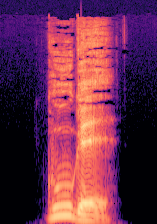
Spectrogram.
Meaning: inflection of googeln: 1. first-person singular present 2. singular imperative
- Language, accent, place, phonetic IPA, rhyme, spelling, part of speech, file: German, Germany, Berlin, [ˈɡuːɡl̩], -uːɡl̩, googel, verb, De-googel.ogg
